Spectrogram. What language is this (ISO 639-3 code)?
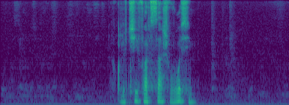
rus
